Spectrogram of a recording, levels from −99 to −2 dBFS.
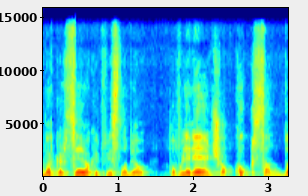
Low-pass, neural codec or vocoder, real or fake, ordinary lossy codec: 14.4 kHz; none; real; AAC, 64 kbps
